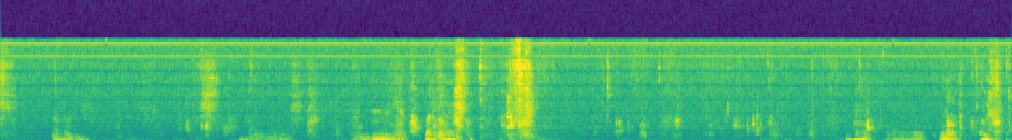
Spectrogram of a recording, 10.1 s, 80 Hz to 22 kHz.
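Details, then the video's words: Two Border Collie puppies, aged five months and ten weeks, playing together on a day bed in December 2009: short whiny growls and yelping bursts come in clusters between scuffling, with a person speaking softly. "Border Collie Pups Playing"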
